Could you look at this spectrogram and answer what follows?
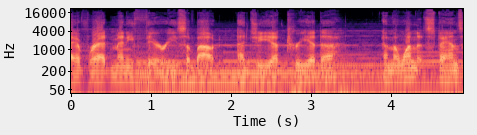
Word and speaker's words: Agia Triada: The name of this site is actually pronounced Agia Triada, which is right down the road from Phaistos, which is the ruins we were just at.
